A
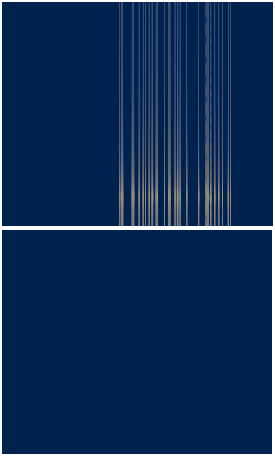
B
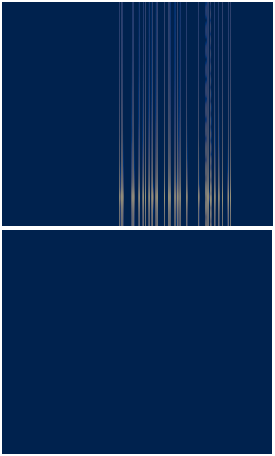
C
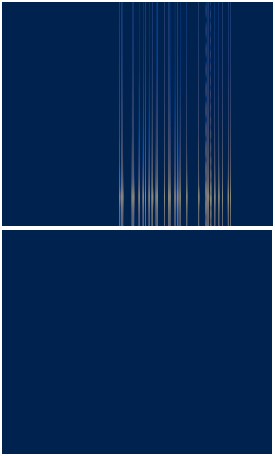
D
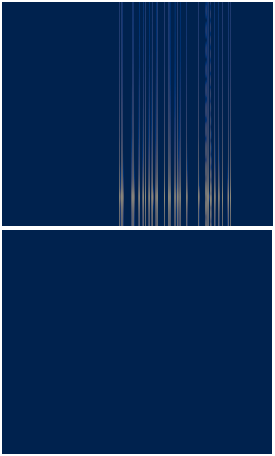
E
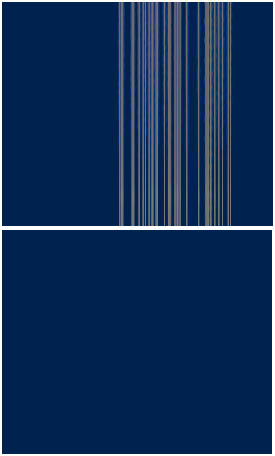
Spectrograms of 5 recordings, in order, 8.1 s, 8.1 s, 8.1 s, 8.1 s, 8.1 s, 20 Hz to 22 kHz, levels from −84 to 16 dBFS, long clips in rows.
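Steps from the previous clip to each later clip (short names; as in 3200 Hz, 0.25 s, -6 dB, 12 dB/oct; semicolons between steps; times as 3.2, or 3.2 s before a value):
dynamic EQ 2700 Hz, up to +5 dB, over -33 dBFS, Q 0.97; gain -7 dB
limiter -15 dBFS, peak gain reduction 8.5 dB; gain +3.5 dB
AGC gain up to 3 dB; gain -2.5 dB
spectral contrast lowered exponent 0.14; gain +3 dB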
